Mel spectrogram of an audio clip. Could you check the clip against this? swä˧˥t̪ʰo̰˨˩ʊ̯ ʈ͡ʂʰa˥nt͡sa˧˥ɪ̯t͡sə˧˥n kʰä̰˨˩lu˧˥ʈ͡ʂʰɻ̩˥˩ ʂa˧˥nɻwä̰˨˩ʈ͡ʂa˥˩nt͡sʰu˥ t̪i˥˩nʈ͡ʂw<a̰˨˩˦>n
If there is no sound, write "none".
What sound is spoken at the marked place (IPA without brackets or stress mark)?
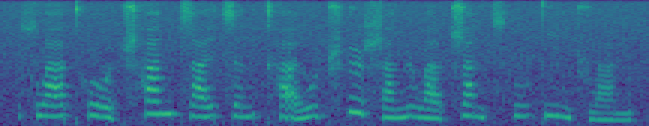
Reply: a˩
